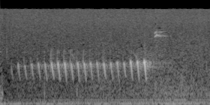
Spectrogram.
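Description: A Thrush Nightingale's song phrase: a fast, dry rattle of about twenty identical mid-pitched notes that swells in loudness, then ends on one thin high note.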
